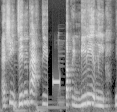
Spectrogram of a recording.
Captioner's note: beep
